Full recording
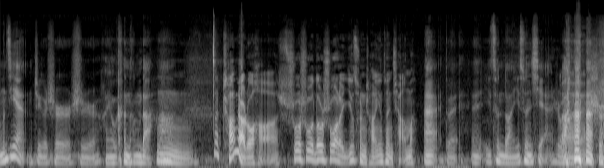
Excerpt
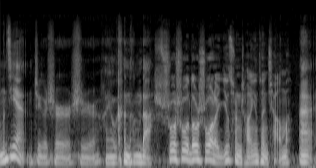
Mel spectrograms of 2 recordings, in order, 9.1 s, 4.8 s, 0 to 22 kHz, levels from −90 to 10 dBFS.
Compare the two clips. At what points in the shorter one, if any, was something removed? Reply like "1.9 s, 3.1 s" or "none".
2.3 s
